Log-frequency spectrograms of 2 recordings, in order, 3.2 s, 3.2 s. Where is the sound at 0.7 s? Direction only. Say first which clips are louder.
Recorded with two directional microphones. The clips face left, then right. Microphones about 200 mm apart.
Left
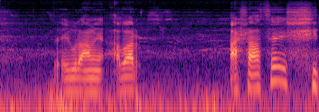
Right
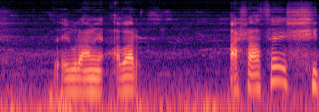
Right 4 dB; 20° right (ahead or behind).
